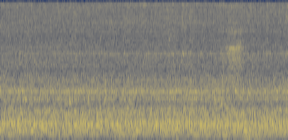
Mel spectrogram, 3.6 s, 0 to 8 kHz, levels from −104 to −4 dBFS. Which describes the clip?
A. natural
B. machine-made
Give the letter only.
B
